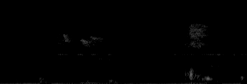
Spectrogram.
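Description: Near silence on a video call, with a few faint brief high chirps.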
